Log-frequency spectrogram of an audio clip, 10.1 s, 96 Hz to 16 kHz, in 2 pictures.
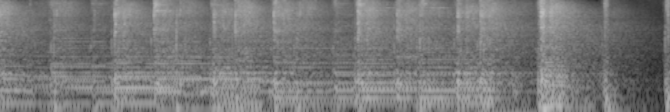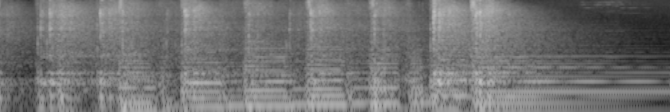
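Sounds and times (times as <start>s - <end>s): acoustic guitar strumming: 0.0s - 4.6s, 5.5s - 10.0s
cajon beats: 0.0s - 9.8s.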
